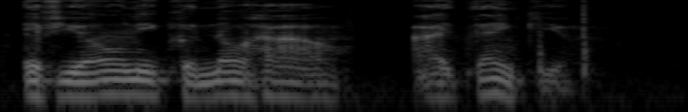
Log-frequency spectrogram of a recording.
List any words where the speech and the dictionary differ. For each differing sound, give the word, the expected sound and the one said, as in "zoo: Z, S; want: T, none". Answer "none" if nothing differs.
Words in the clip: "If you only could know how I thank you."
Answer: none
